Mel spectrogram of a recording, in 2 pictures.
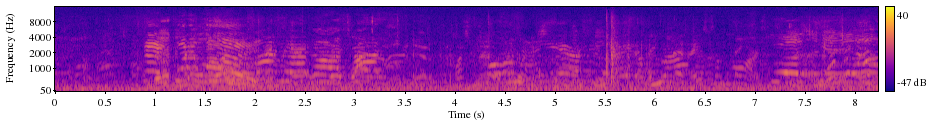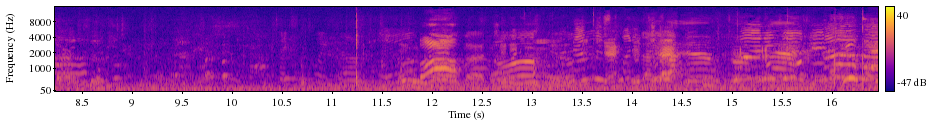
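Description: Young girls shout and cheer nearby outdoors.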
